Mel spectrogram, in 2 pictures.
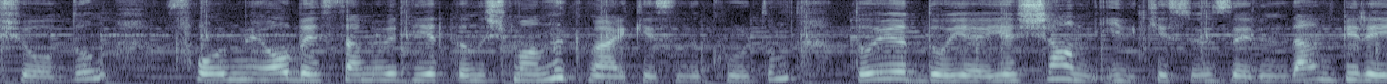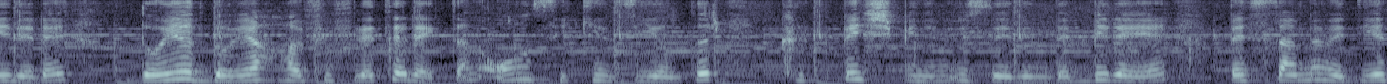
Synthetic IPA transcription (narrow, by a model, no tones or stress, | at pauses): ʃo̞lˠd̪um | fo̞ɾmyjobɛslʲænmɛvɛd̪ijːɛt̪̚d̪anɯʃmanlˠɯkmæɾcʰe̞zinikʰuɾd̪umd̪̥o̞jad̪o̞jajaʃamilʲcʰe̞siyze̞ɾind̪ænbiɾejlʲe̞ɾɛ | d̪o̞jad̪o̞jaɦafiflʲe̞t̪ʰe̞ɾɛc̚t̪ʰæno̞nse̞cʰizjɯlˠd̪ɯɾ̥kʰɯɾkbɛʃbinimyze̞ɾind̪ɛbiɾe̞jɛ | b̥ɛslʲænmɛvɛd̪ijɛ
